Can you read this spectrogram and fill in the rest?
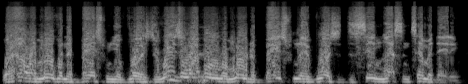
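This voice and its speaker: A man's voice: mid-range voice, very fast, pushed and bright, breathy edge, no room sound, low-quality recording. A man giving opinions in a casual panel talk, emphatic, streetwise and profane. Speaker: panel guest.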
